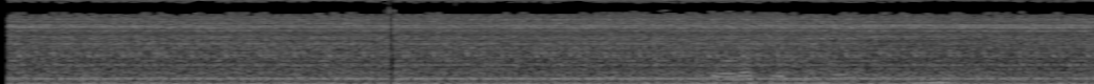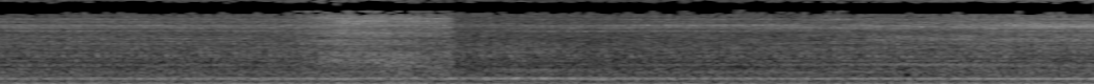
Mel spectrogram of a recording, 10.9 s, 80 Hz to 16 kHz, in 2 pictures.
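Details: Audi RS5 V8 at idle, whistle heard from inside: a steady thin whistle over the engine note; owner attributes it to the PCV valve, unconfirmed.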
